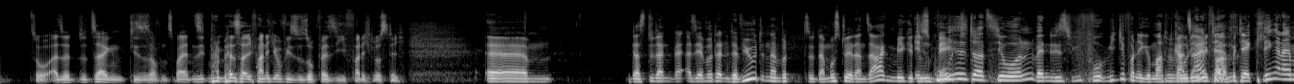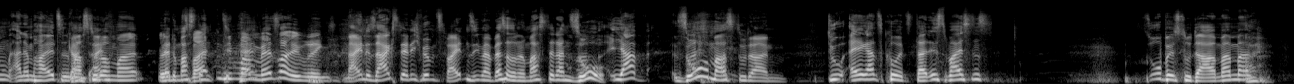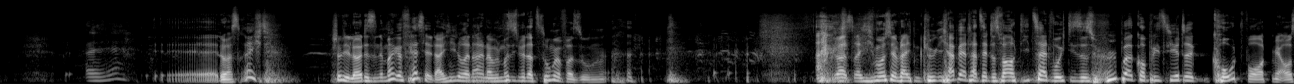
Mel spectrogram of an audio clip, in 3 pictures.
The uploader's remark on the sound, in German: live vom Podcast Festival in Berlin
